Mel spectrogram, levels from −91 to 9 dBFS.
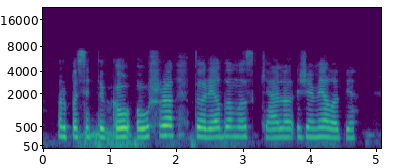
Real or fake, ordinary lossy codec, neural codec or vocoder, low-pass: fake; AAC, 48 kbps; codec, 16 kHz, 4 kbps, FreqCodec, larger model; 7.2 kHz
